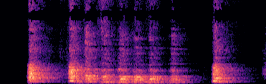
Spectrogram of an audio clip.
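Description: German Shepherd barking at someone at the front door: one bark, then a quick run of barks, then one more near the end.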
